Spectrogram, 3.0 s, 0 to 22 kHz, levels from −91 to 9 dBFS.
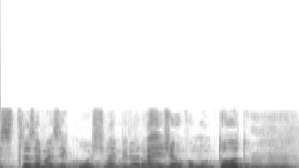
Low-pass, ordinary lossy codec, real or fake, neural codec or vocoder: none; none; real; none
